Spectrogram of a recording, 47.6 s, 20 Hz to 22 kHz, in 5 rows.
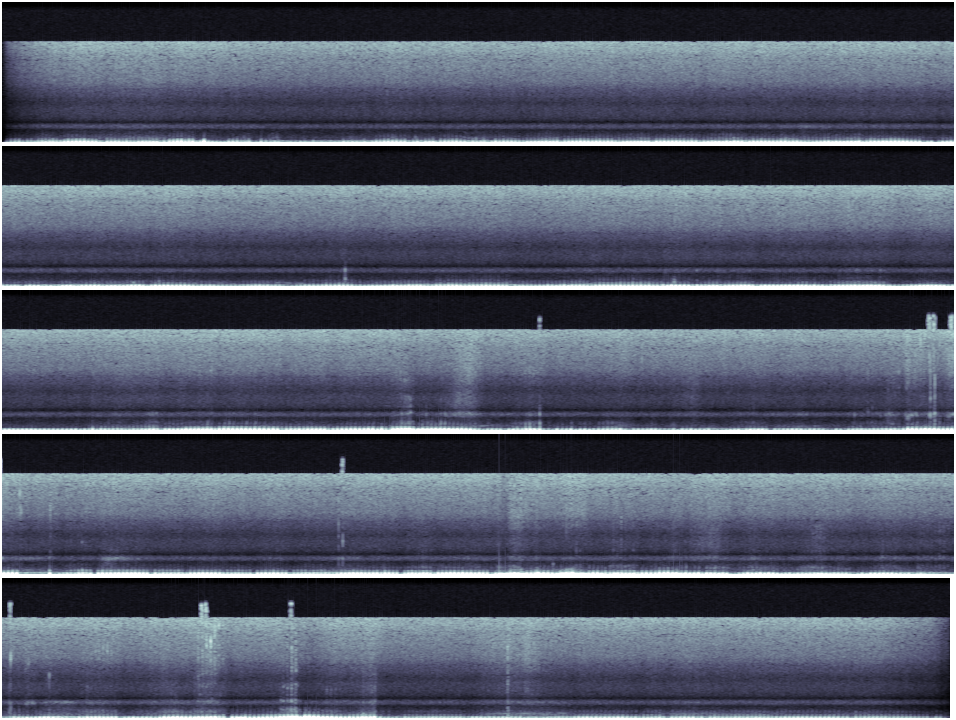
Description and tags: Purring 5 month old tabby cat
My 5 month old ginger tabby kitten purring directly into my CAD E100S large condenser microphone. EQed to have noise reduced.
